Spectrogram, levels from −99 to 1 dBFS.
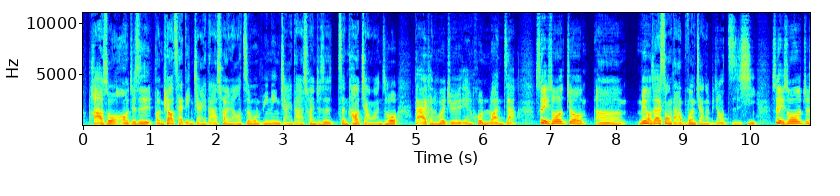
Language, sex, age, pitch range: Chinese, male, 20-39, 125-180 Hz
